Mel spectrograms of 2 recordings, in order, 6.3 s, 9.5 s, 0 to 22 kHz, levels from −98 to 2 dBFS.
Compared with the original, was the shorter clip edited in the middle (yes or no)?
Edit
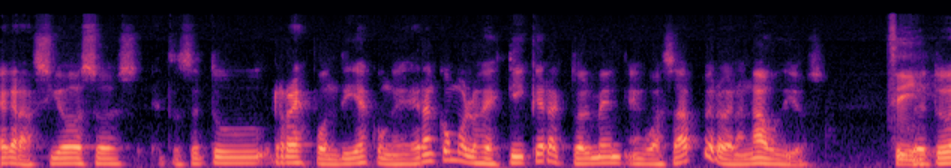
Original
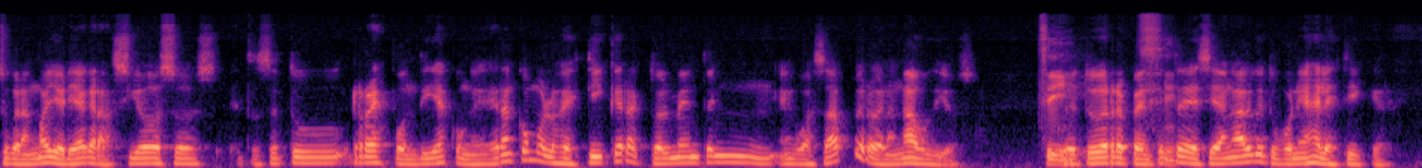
yes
